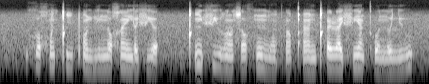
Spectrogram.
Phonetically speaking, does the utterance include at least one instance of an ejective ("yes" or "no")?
yes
